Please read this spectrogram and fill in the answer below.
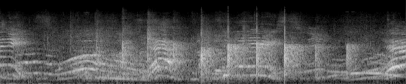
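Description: Several children's voices making long whooing wind noises that slide up and down in pitch, with bursts of hissing in the middle, as storm sound effects.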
